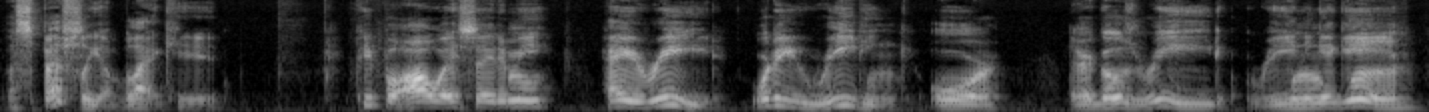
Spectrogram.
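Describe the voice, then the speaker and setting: A man reading aloud, voicing a gruff, sullen young boy who grumbles about his troubles. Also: mid-range voice, sing-song, a little slow, darkish tone. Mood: complaining.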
